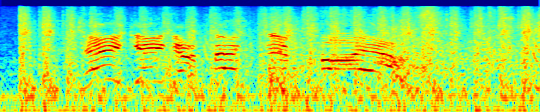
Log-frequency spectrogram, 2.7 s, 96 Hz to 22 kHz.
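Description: Rapid machine-gun fire from a Vickers gun in Company of Heroes 2, a steady rattle at moderate level heard beneath a voice.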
